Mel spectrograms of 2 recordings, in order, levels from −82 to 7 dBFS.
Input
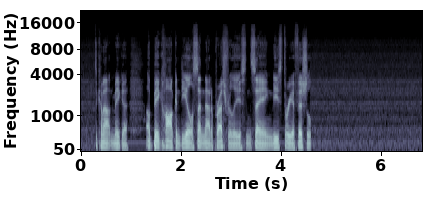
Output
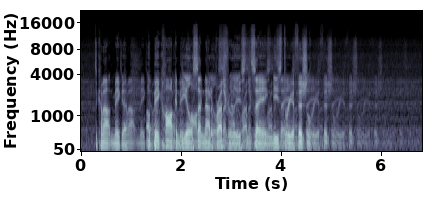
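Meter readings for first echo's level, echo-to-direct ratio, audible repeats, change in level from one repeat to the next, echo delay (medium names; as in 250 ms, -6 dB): -11.0 dB, -10.0 dB, 4, -6.5 dB, 504 ms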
